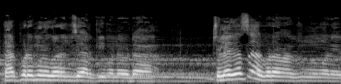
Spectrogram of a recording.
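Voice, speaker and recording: A man's voice: high-pitched, rapid-fire, warm tone. A man, an ambulance driver, telling his own experience in a casual, rambling way, often restarting his sentences. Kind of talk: casual first-person storytelling. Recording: faint background music.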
